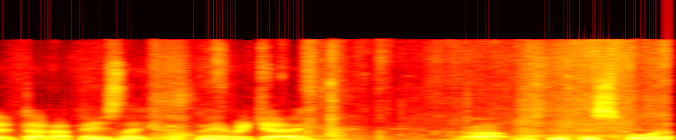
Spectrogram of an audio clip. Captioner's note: tent crumpling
